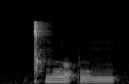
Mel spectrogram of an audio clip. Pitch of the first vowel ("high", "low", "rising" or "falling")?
high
